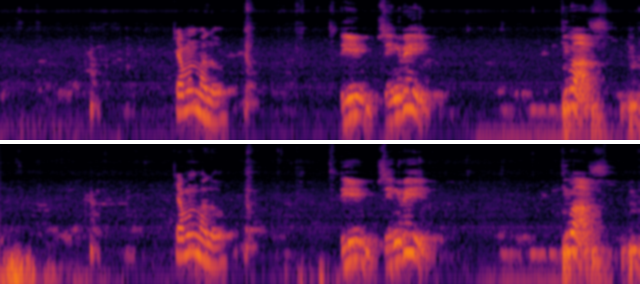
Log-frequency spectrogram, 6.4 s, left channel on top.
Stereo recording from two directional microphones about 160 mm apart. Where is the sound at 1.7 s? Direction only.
Centre (ahead or behind).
